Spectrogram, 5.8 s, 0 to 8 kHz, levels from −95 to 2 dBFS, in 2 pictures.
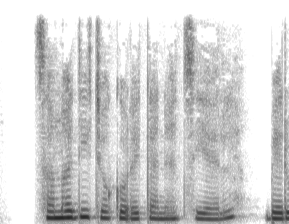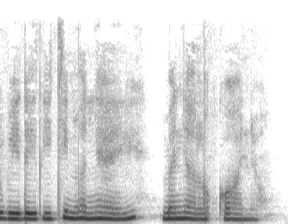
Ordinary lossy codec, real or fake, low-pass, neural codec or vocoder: none; fake; 7.2 kHz; codec, 24 kHz, 0.9 kbps, WavTokenizer, medium speech release version 1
